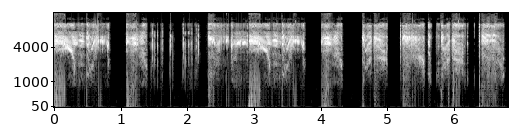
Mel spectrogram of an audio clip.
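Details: Lure sound from 2021 for drawing young swiftlets into a new building: repeated bursts of shrill, buzzy twittering chatter, each about a second long with brief gaps between them, plus scattered short clicks.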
